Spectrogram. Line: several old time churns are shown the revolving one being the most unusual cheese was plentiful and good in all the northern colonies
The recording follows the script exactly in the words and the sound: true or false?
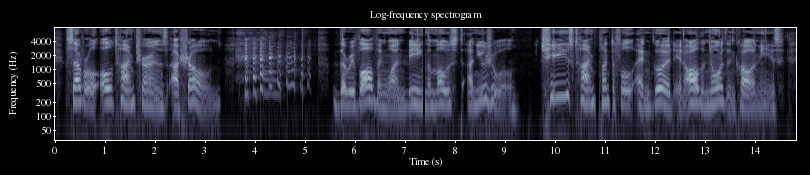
false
